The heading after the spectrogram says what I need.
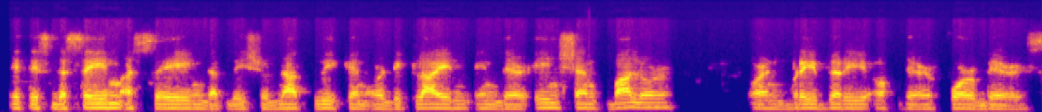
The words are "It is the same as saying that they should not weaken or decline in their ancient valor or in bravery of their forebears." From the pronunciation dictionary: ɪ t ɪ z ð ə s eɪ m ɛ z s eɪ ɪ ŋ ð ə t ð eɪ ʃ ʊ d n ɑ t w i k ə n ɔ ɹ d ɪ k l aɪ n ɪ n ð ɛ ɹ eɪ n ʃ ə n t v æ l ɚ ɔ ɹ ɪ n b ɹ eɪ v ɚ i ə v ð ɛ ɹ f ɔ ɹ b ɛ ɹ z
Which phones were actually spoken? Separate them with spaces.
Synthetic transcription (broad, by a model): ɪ t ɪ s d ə s eɪ m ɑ s eɪ ɪ ŋ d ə t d eɪ ʃ ʊ d n ɑ t w i k ə n ɔ ɹ d ɪ k l aɪ n ɪ n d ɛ ɹ eɪ n ʃ ə n t b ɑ l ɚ ɔ ɹ ɪ n b ɹ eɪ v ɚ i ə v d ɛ ɹ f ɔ ɹ b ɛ ɹ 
